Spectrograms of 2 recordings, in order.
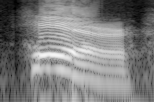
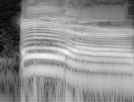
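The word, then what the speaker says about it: heir: european similarly dash air h-e-i-r you can't read as hair this is air the pronunciation of air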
